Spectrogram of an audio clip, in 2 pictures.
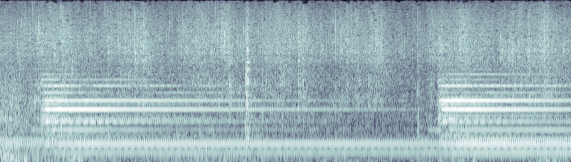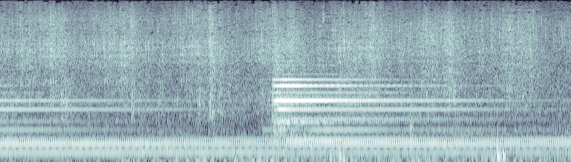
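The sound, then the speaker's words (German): Three resonant strikes of a church bell striking the hour in Rothenburg an der Fulda, Germany, ringing out at steady intervals about three seconds apart, each with a long humming decay that overlaps the next. Faint rain-like hiss sits underneath. “Die Glocke hat geschlagen und jetzt starten wir mit dem Interview.”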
